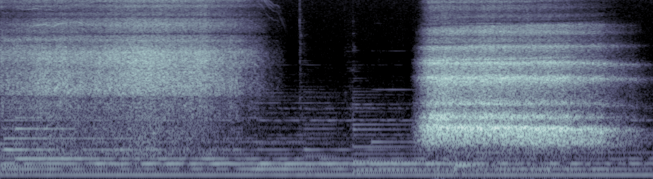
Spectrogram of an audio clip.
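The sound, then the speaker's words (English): A deep breath drawn in during a children's meditation breathing exercise, then a short pause and a louder, breathy exhale blown out through the mouth. “your lungs, and then out through your mouth, imagining you are breathing fire like a dragon. Ready? Deep breath in and out.”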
